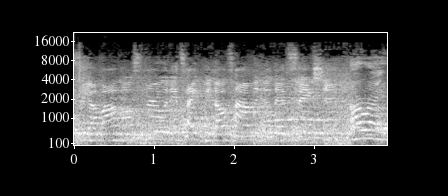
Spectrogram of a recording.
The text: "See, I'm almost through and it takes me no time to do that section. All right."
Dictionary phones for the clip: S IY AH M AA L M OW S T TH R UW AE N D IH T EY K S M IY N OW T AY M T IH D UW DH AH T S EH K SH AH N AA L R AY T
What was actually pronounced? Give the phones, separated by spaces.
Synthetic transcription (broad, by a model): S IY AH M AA M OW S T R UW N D IH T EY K M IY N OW T AY M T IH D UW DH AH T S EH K SH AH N AA L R AY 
